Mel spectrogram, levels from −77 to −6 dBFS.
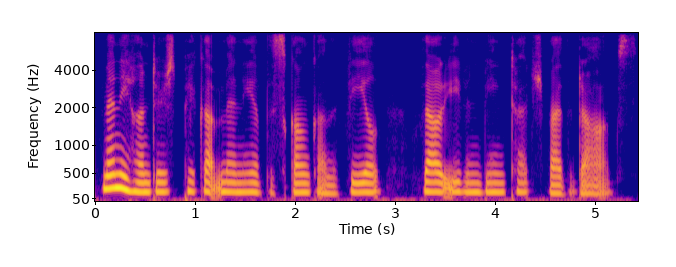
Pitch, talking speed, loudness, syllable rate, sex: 170 Hz, 200 wpm, -20 LUFS, 4.9 syllables/s, female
